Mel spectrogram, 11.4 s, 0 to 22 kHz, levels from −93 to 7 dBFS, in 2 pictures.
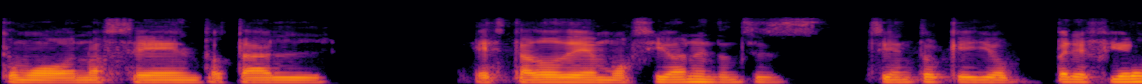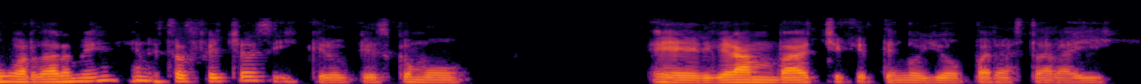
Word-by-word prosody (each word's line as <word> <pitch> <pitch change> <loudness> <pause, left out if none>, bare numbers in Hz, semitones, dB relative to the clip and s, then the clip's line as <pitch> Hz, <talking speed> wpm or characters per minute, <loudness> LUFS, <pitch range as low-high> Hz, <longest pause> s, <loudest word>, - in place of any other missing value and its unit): como, 105 -1 +4
no 105 0 -1
sé, 110 0 +2
en 110 0 +1
total 105 +1 0 0.7
estado 115 +1 +2
de 110 0 +6
emoción. 110 +3 +1
Entonces, 115 -1 -5 0.2
siento 115 0 -2
que 115 - +1
yo 110 0 0
prefiero 125 +2 +3
guardarme 130 - +1
en 190 0 -3
estas 145 +2 -2
fechas, 175 +3 -3
y 150 -4 -10
creo 110 -4 -4
que - - -3
es 110 - -8
como 110 -2 -3 0.9
el 110 -3 +1
gran 115 0 +4
bache 110 0 +1
que - - -6
tengo 105 0 -4
yo 105 0 -2
para 110 0 -3
estar 105 0 -6
ahí. 105 +1 -5
110 Hz, 165 wpm, -23 LUFS, 105-120 Hz, 0.9 s, de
